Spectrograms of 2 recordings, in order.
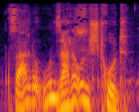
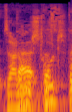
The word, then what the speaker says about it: Saale-Unstrut: Doch, ich glaube, Saale-Unstrut, da wie spricht man das aus? – Saale-Unstrut. – Ja, danke. – Saale-Unstrut.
